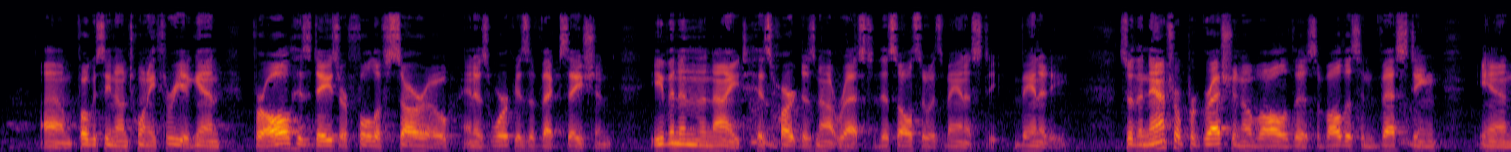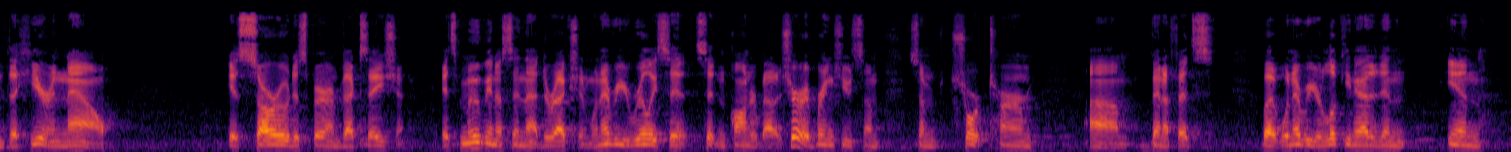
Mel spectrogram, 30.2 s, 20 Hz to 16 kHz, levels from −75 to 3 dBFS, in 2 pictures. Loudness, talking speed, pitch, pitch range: -27 LUFS, 175 wpm, 105 Hz, 95-115 Hz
